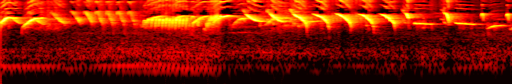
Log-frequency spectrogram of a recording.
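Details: Lure recording of a canary to make reluctant birds sing: quick chirps give way to a buzzy rolling phrase, then a series of loud swooping whistles slowing toward the end, with a faint low hum at first.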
